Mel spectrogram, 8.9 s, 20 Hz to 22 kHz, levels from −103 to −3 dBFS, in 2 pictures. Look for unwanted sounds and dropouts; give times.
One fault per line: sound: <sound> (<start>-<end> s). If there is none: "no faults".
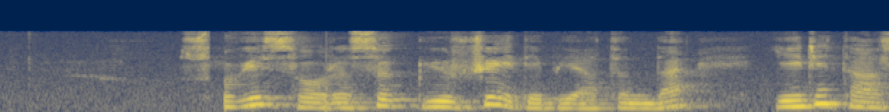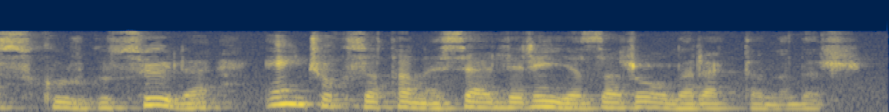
sound: dropout (1.1-1.1 s)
